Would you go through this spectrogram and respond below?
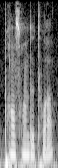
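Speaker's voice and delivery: usual speaking voice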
